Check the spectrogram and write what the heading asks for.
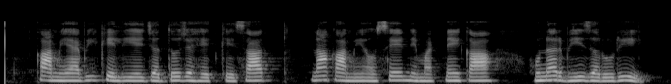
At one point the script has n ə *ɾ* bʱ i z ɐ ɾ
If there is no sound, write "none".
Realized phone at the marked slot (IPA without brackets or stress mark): ɾ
